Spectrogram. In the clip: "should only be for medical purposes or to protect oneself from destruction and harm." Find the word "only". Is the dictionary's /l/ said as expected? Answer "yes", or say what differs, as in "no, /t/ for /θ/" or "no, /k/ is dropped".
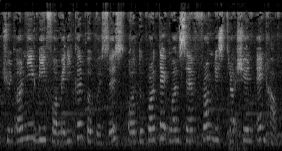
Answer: yes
